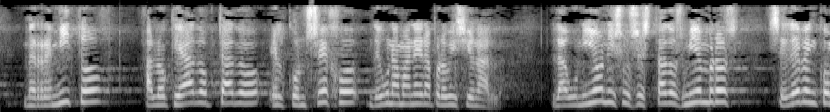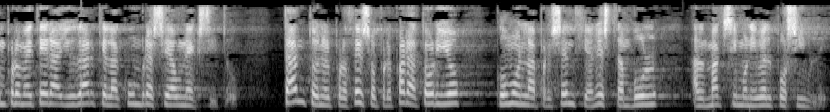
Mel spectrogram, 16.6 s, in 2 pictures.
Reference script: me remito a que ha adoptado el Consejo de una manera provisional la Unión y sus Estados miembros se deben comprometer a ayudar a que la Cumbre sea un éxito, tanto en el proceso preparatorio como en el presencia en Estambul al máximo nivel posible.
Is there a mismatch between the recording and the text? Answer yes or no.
yes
